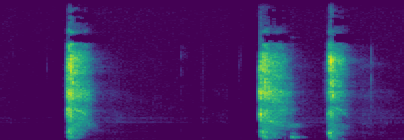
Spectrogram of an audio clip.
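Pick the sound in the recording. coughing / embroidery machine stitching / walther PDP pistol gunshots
coughing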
